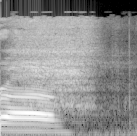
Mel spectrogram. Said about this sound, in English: Excuse me, I have to blow my nose here.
